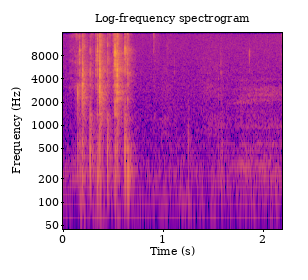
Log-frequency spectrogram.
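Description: A quick run of small clicks and rustles in the first half-second or so from handling the e.l.f. clear brow gel's tube and wand.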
